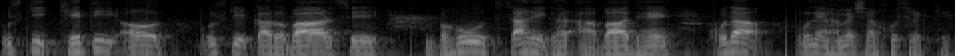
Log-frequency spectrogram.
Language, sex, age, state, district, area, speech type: Urdu, male, 18-30, Bihar, Purnia, rural, spontaneous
